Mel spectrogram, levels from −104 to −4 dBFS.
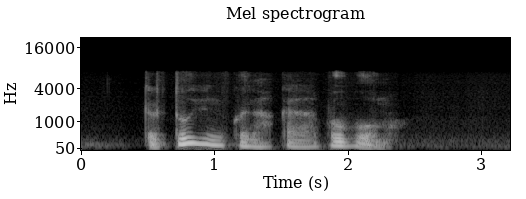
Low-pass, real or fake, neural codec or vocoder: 7.2 kHz; fake; codec, 16 kHz, 0.8 kbps, ZipCodec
